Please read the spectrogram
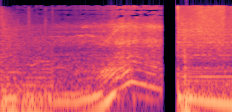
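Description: Logo-intro sound effect of an engine revving: its pitch climbs sharply about a second in and drops back. It cuts out briefly near the end, and electronic dance music starts right after.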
